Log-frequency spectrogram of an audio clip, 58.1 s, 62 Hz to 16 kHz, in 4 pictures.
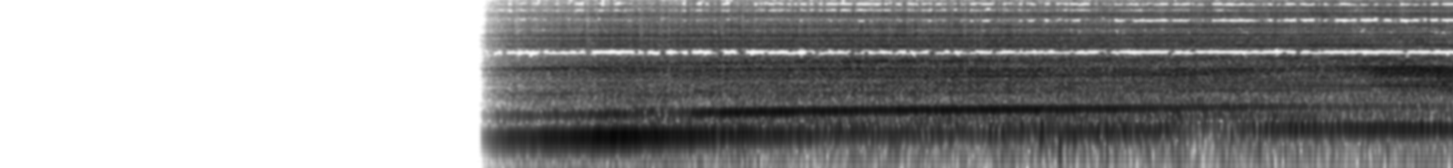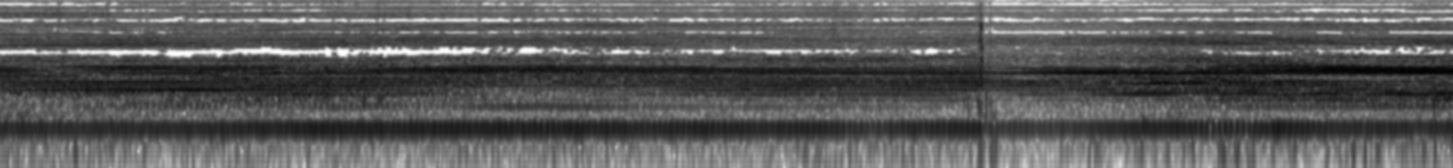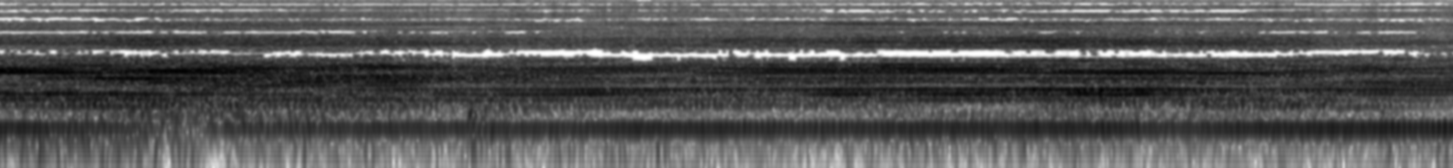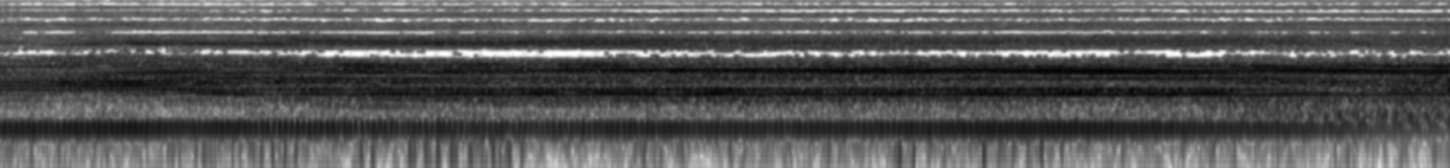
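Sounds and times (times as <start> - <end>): model helicopter engine whine: 4.8 - 58.0.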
